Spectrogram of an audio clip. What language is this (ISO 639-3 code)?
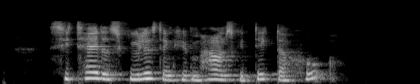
dan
